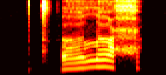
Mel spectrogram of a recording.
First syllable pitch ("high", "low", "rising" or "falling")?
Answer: rising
